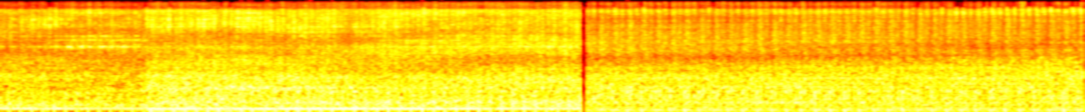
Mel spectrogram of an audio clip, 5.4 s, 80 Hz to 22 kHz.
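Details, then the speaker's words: Vintage 1980s Firestone lawnmower revived after sitting 20 years, running about 10 minutes with mist oil added to fuel, smoke cleared, idled down: small single-cylinder buzzing putter, even, no knocks; normal running. "But she's been sitting out here running for about 10 minutes now. I've got it idle down. She sounds good."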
